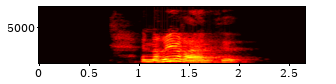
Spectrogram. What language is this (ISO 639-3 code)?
kab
